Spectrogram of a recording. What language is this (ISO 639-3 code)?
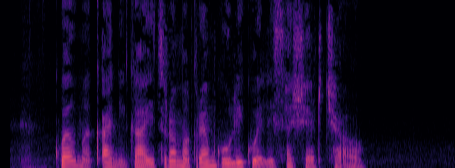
kat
